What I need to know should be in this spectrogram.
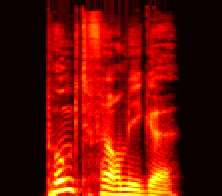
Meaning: inflection of punktförmig: 1. strong/mixed nominative/accusative feminine singular 2. strong nominative/accusative plural 3. weak nominative all-gender singular
- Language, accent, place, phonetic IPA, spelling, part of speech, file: German, Germany, Berlin, [ˈpʊŋktˌfœʁmɪɡə], punktförmige, adjective, De-punktförmige.ogg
